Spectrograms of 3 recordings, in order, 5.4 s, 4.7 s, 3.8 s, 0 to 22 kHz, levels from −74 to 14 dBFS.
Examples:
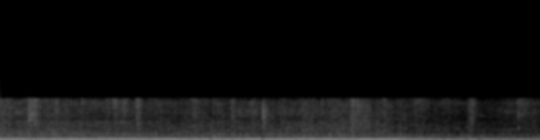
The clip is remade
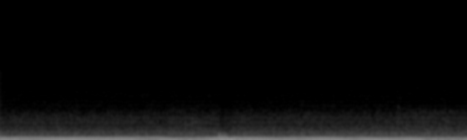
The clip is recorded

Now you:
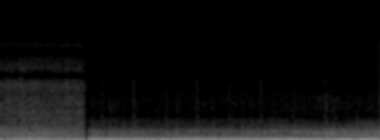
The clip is recorded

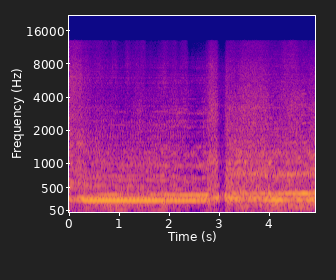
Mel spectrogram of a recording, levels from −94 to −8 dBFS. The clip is remade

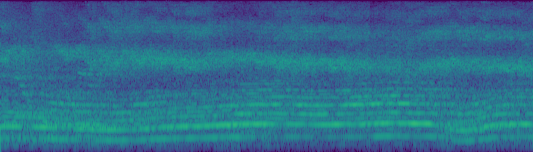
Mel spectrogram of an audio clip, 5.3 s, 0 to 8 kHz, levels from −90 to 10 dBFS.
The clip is recorded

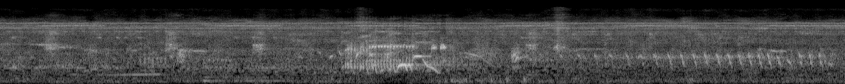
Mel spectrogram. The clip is remade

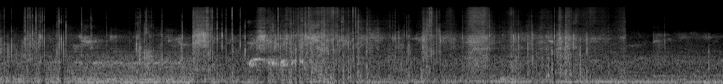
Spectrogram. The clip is remade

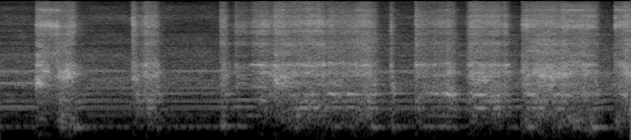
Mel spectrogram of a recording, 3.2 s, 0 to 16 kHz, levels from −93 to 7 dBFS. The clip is remade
